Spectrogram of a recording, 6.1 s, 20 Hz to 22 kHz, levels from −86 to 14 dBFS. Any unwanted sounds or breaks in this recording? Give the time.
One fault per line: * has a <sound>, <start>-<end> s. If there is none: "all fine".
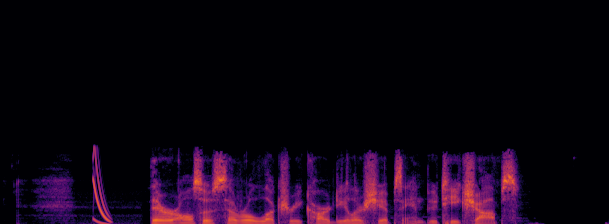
* has a chirp, 0.9-1.1 s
